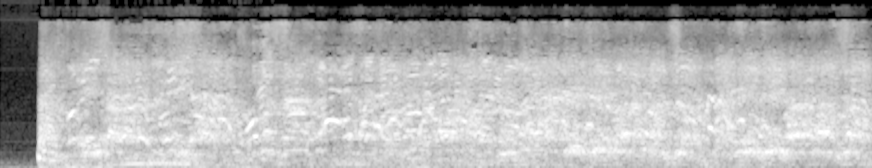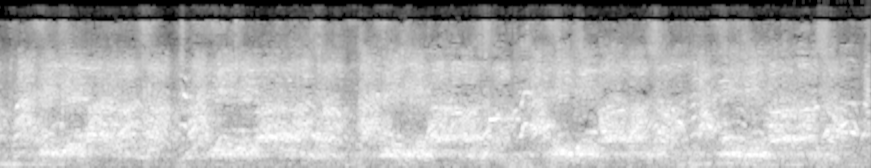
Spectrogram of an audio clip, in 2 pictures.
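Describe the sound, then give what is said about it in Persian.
Students shout and yell continuously inside a Tehran university during a violent clash with attacking Basij forces, a loud, dense crowd roar with repeated bursts of chanting that never drops away. “میتونیم الان بخشی از صدای این خشونت‌ها رو بشنویم که در دانشگاه امیرکبیر یا پلی‌تکنیک تهران رخ داده؟”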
